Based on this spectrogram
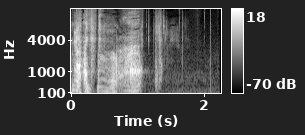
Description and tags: Male Death 3
a male death sound
scream, horror, dead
